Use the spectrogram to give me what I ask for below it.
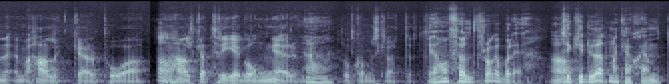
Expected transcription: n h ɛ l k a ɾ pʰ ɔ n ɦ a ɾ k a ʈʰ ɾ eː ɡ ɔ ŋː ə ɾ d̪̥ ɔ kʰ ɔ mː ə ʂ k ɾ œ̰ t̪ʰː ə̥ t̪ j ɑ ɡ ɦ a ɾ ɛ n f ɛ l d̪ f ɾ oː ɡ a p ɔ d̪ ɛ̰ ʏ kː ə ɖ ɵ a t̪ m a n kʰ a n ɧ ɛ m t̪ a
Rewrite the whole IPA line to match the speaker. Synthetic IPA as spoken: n h a l k a ɾ pʰ ɔ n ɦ a l k a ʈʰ ɾ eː ɡ ɔ ŋː ə ɾ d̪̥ ɔ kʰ ɔ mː ə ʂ k ɾ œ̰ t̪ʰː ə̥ t̪ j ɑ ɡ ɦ a ɾ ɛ n f œ l d̪ f ɾ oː ɡ a p ɔ d̪ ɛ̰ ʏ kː ə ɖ ɵ a t̪ m a n kʰ a n ɧ ɛ m t̪ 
